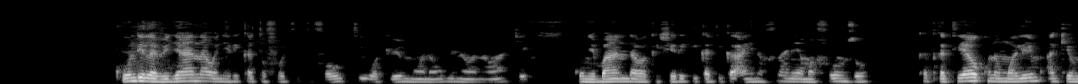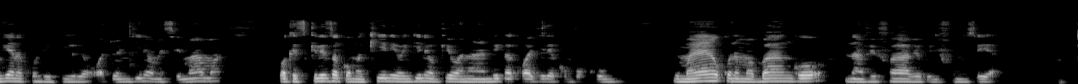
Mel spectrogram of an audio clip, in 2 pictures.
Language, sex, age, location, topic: Swahili, male, 25-35, Dar es Salaam, education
